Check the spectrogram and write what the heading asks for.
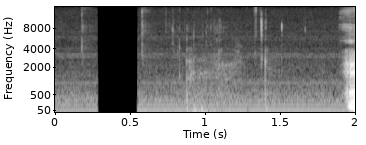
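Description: Near silence: faint room tone with a brief dead-silent gap near the start and a few faint small clicks about a second in. A man's voice starts speaking right at the end.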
